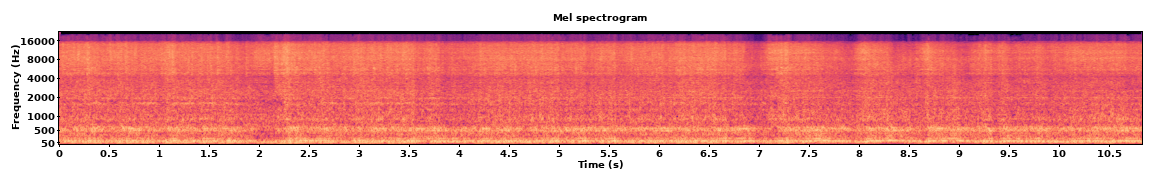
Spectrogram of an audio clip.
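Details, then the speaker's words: Cold 451 cubic inch big block Mopar in a 1978 Dodge D200 drag truck, first start on a new Edelbrock VRS 850 carburetor at out-of-box settings: deep, even V8 rumble idling a little slow with no misses; float levels appear high. "Idle's a little slow, but it's idling. And it's cold."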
